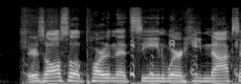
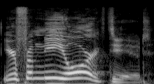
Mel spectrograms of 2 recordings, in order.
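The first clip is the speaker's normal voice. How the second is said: very high, loud outburst; exasperated shout; 11 semitones higher, 4 dB louder, slower than usual. Acted. Telling off upstaters acting like bikers, exasperated shout. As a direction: yell it in mock outrage. Mock outrage at upstaters' act.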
